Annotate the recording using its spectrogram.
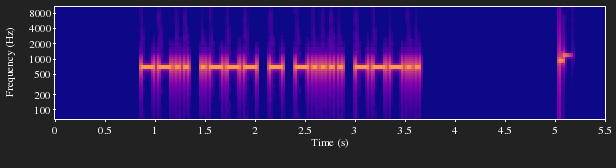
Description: Morse code, heard as a keyed tone, about 29 wpm, 690 Hz. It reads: ZJT68
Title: Code Groups - 5 Letter:Numbers - 28wpm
